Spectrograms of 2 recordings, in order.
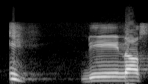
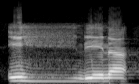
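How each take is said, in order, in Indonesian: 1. Suara berhenti keras setelah h. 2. Kata ini mengalir lancar tanpa berhenti. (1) "itu juga salah" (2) "sambil juga berjalan suaranya"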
